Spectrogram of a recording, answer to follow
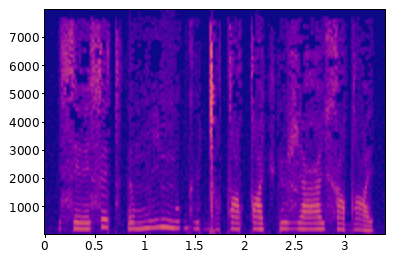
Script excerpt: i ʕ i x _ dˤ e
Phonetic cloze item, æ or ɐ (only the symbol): ɐ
